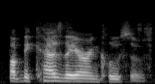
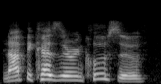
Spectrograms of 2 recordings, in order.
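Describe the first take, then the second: First: "they" hit hardest, with "are" said in full; stress on they. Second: "because" hit hardest, falling at the end; stress on because. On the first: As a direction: punch "they are", not "because". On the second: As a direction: lean on "because", not on "they're". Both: Shown as a demonstration.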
